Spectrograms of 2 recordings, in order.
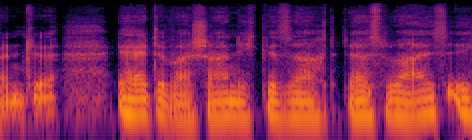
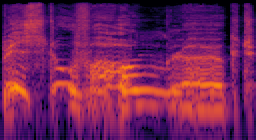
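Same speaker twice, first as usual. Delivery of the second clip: very loud, high-pitched call at full voice. She answers the narrator's phone call, calling out very loudly. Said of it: "rief sie so laut".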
